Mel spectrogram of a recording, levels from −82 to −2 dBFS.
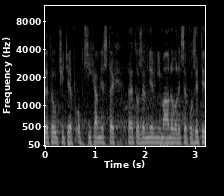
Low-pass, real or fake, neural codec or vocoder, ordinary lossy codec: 7.2 kHz; real; none; AAC, 64 kbps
